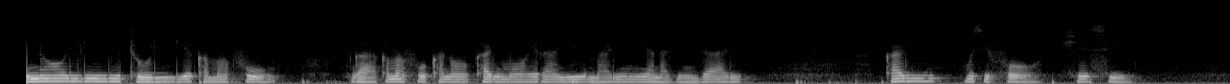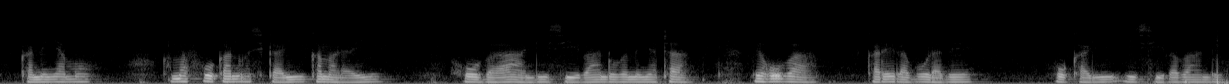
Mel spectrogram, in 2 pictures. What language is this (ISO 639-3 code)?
myx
